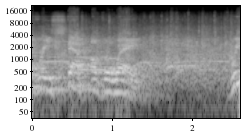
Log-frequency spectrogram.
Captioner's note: cheering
